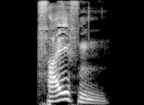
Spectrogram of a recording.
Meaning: 1. gerund of pfeifen 2. plural of Pfeife
- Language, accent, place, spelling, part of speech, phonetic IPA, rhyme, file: German, Germany, Berlin, Pfeifen, noun, [ˈp͡faɪ̯fn̩], -aɪ̯fn̩, De-Pfeifen.ogg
